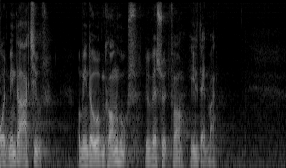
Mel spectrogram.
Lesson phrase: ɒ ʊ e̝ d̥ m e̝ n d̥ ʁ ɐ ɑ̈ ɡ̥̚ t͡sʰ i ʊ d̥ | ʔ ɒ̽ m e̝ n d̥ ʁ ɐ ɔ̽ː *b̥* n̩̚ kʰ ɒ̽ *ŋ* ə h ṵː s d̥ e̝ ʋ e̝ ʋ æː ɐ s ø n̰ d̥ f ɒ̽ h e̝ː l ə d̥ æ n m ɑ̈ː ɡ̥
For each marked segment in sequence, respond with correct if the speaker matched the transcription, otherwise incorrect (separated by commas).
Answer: correct, correct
